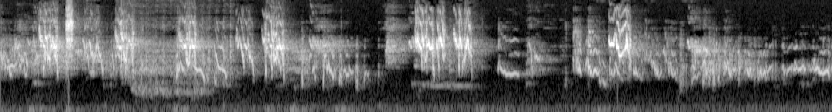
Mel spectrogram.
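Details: Cheerful budgerigar chirping in separate bursts of raspy, squeaky warbling and chattering notes, broken by short pauses, with several louder scratchy phrases and a quieter trailing chatter at the end.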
